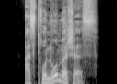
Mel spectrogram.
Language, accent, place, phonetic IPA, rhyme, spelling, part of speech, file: German, Germany, Berlin, [astʁoˈnoːmɪʃəs], -oːmɪʃəs, astronomisches, adjective, De-astronomisches.ogg
- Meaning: strong/mixed nominative/accusative neuter singular of astronomisch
